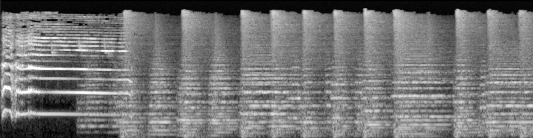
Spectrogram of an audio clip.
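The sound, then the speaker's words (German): A rooster crows once, loud, a drawn-out cock-a-doodle-doo lasting under two seconds, before rhythmic, percussive music bursts in and carries on to the end. “Als der Hahn das hörte, trug er den Kamm gleich etwas höher und erinnerte die anderen an einen rebellischen Urahn, den gallischen Hahn.”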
